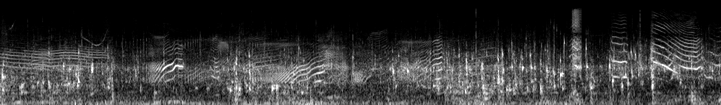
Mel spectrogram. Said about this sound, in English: Okay, it's either a dolphin, a shark, a seal, or a killer whale. Could be any one of those. Which one is it? It was a dolphin.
